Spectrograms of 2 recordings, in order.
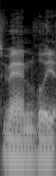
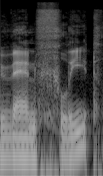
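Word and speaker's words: Van Vleet: how you can't pronounce Van vet I mean you hear some people say van Fleet like there's an F there but uh yeah kind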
